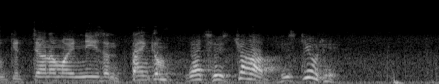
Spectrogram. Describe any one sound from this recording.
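A young man speaks angrily and loudly.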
